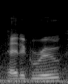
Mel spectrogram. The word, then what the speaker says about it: Pettigrew: i'll never hold anybody accountable for how they pronounce my name it's pettigrew but in french is it doesn't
